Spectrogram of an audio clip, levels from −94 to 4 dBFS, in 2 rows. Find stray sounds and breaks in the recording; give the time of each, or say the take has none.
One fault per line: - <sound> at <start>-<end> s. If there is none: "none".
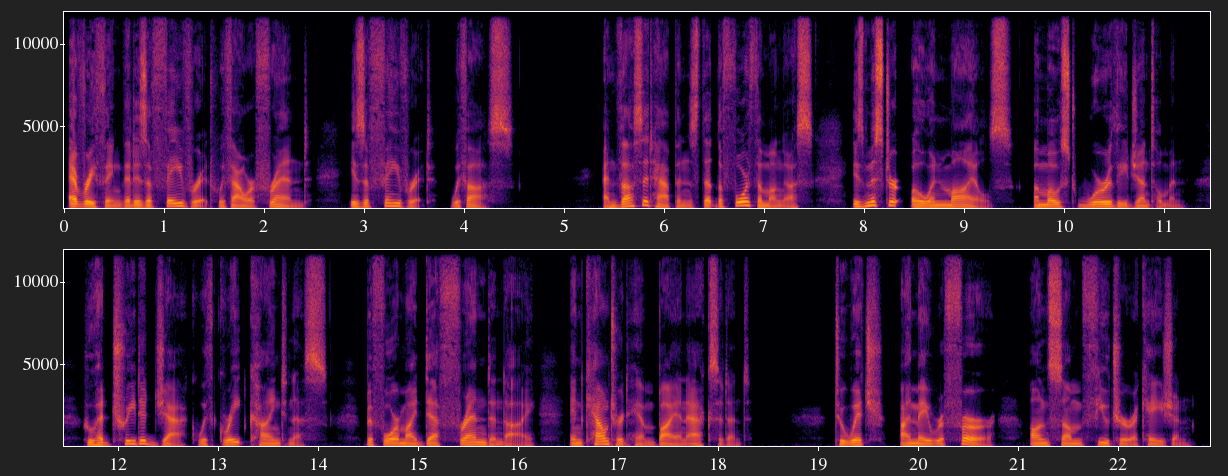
none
